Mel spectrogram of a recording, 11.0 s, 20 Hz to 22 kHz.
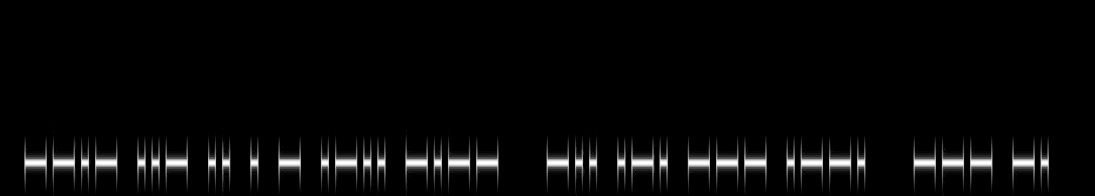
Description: Morse code, heard as a keyed tone, about 17 wpm, 700 Hz. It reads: QUIETLY DROP ON
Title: Pangram Challenge v2 - 17wpm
